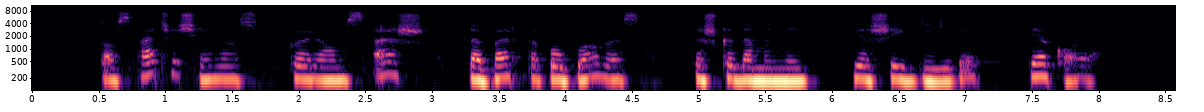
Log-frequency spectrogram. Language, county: Lithuanian, Tauragė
